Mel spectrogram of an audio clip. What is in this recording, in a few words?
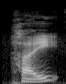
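"heui", Cantonese, mid rising tone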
